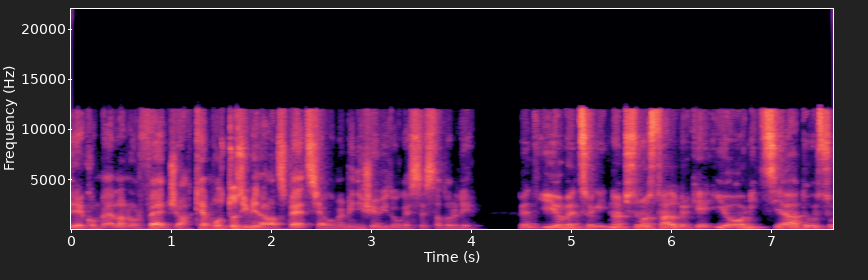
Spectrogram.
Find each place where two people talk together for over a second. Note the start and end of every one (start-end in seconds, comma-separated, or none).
none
